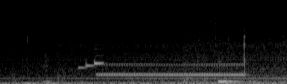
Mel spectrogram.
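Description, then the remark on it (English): Quick electronic dialing tones step upward as a hotline number is called to test that it works, then a steady telephone ringing tone hums for a second and a half before cutting off, heard over a low background hum. “It's ringing.”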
